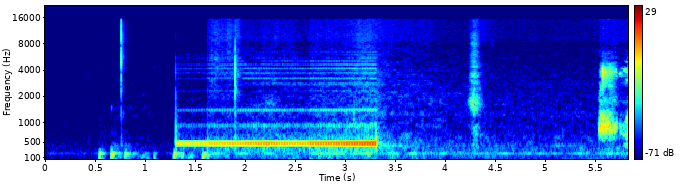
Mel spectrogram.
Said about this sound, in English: Columbus Thinks, where we cold call people and get their thoughts on a wide array of different things. So I will take it away with our first caller.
